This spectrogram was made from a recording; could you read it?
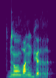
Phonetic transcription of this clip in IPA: d ũ ðˤ i ŋ bʲ ɐ r

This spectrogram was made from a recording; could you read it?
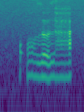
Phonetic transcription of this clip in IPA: ʔ ɔ̤˦˨ ð ɵ˧˩˧ ð a̤˦

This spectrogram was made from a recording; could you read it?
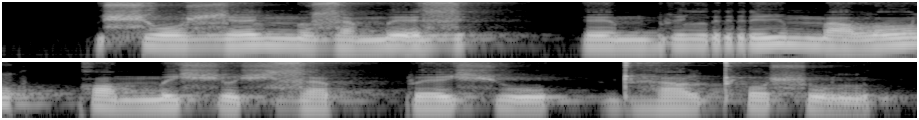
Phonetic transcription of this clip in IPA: ɕ o ɮ e l n o z æ m e z | e m b i l r i m æ lˠ u lˠ kː ɒ m e ç ɒ ç z æ pː e ç u | ɖʱ æ lˠ ʈʰ o ɬ u l

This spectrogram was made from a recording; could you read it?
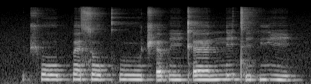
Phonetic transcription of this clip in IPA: t͡ʃʰ oː pː ɛ s o kʰ uː t͡ʃʼ ɛ p iː kʼ ɛː nː i tʼ i x j i

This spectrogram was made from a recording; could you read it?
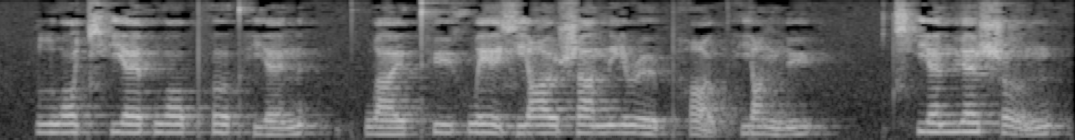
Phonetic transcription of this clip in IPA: l w ɔ˥ t͡ɕʰ j ɛ˥ f w ɔ˥ pʰ ɤ˥ t̪ʰ j ɛ˧˥ n | pʰ w a˧˥ ɪ̯ t̪ʰ y˥ x w e˥˩ ɪ̯ ɕ j ɑ˥ ʊ̯ ʂ ä˥ n̪ i˥ ɻ ɻ̩˧˥ pʰ ɑ̰˨˩ ʊ̯ pʰ j ɑ˥˩ ŋ n̪ y˥ | t͡ɕʰ j ɛ˥ n̪ ɥ ɛ˥ ʂ ɤ̰˨˩˦ ŋ

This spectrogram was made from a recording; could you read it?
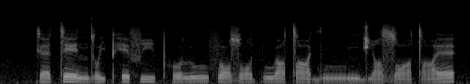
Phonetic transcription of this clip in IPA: k ɛ t e n d o j pʰ e f i pʰ o l uː f o zˤ u j p uː tˤ ɛ ɡ w uː ŋ ɡ i zˤ ɵ j tˤ ɛː

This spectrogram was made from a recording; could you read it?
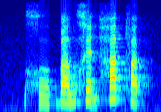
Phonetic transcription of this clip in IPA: x o˨˩ ɓ a˨˦ w x ɛ̰˧˨ n h a˦˥ t̚ f a˨˩ k̚

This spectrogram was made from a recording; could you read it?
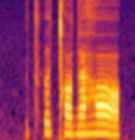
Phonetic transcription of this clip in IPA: t͡sʼ ə ǀ ɒ d a ɦ ɒ

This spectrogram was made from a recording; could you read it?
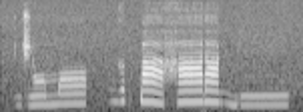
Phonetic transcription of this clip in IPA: d͡ʒ ɔ̃˧ m ɔ˦ | ɡ ə˦ k͡p aː˦˨ h aː˦ ɾ a˦ ɡ͡b iː˧

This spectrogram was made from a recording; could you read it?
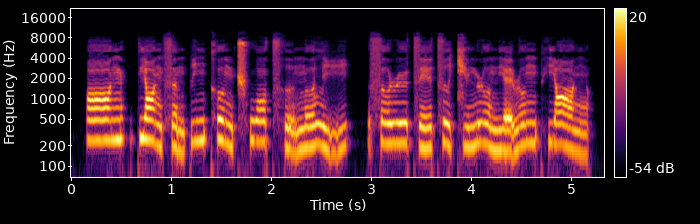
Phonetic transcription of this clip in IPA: ɑ˥ ŋ | t̪ j ɑ˥˩ ŋ s ə̰˨˩ n p i˥ ŋ kʰ ɤ˥˩ ŋ ʈ͡ʂʰ w ɔ˥ t͡sʰ ɹ̩˨˩ n̪ ɤ˧˥ l ḭ˨˩˦ | s ɤ˥ ɻ ɻ̩˥ t͡s e˧˥ ɪ̯ t͡s ɹ̩˥˩ t͡ɕ y˧˥ n ɻ ɤ˥˩ n̪ j ɛ̰˨˩ ɻ ɤ˥ ŋ pʰ j ɑ˥˩ ŋ

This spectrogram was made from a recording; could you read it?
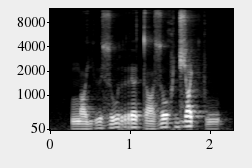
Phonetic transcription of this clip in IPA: ŋ ɒ˩ j ʉ˩˧˩ z u˧˥˧ r ə˦˨ t ɒ˩ z o˥ x d͡ʑ ɒ˥ t͡ʃʼ u˩

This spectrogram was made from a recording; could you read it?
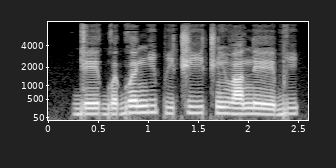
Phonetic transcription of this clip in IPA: ɡ eː˨ ɡʷ ɛ˨ ɡʷ ɛ˦ ŋ i˦ p i˨ t͡ʃ iː˦ t͡ʃ ĩ˦ β a˦ n eː˦˨ b i˦

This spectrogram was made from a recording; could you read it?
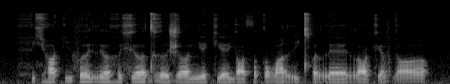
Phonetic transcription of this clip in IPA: h ɪ ç ɦ ɑ k i f əː rʲ ʌː ɦ ə xʲ ʌː d ɣ əː ʒ ʌː nʲ ɛ kʲ ɛː j ɒ θ ɔ k ɔ β ɑ r i cʰ ʌ r ɛː r ɒ kʲ ɑ v ɡ ɑ

